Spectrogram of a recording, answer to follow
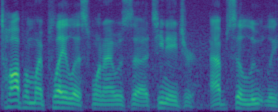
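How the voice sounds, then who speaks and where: An unremarkable speaking voice comes through with a Canadian accent. The pace is moderate. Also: man. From Canada. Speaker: metal guitarist and band leader. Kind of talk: answering fan questions. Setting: bar.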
